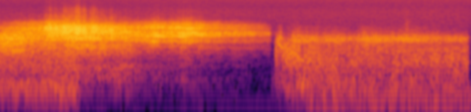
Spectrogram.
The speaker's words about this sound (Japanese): ミサイルです！ ミサイル、水平発射！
